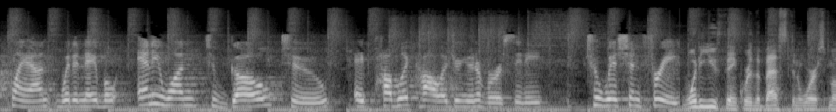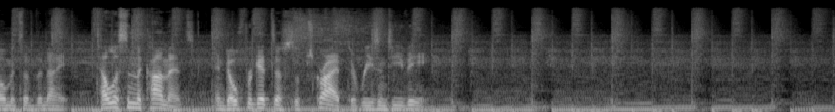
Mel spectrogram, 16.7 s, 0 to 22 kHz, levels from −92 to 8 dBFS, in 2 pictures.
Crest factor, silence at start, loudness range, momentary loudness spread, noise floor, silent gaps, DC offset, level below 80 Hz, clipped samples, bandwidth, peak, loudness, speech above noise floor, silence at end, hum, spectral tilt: 20 dB; 0 s; 14 LU; 19 LU; -42 dBFS; none; under 0.1%; -40 dBFS; under 0.1%; 16 kHz; -2 dBFS; -21 LUFS; 21 dB; 0 s; none; -5 dB/octave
